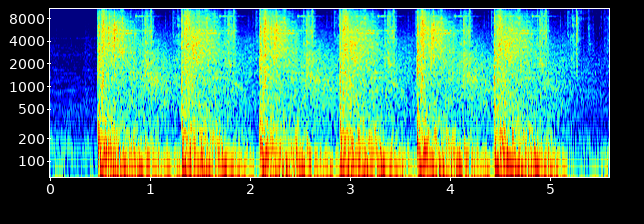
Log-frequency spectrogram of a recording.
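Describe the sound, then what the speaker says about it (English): A shotgun in the video game Dead Space 3 fires in quick succession, seven loud booming blasts at a steady fast rhythm, each one ringing into the next. "let's take a look at the shotgun, and you'll notice that it has a very high firing rate"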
